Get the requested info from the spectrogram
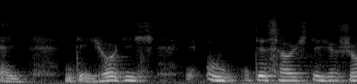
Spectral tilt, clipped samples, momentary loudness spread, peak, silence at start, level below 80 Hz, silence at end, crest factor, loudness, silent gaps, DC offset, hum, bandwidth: -8.5 dB/octave; under 0.1%; 18 LU; -12 dBFS; 0 s; -52 dBFS; 0 s; 16 dB; -28 LUFS; none; under 0.1%; none; 8.6 kHz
